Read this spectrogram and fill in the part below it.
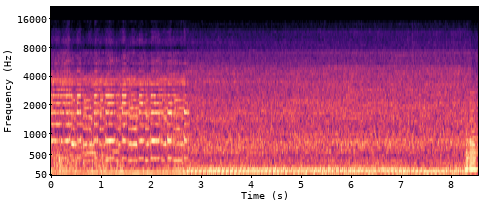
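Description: A heavily loaded Fuso trailer truck climbs a steep hill, its engine droning loud and close with a steady low rumble, while a sharper tonal horn-like sound rings over it for the first few seconds.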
